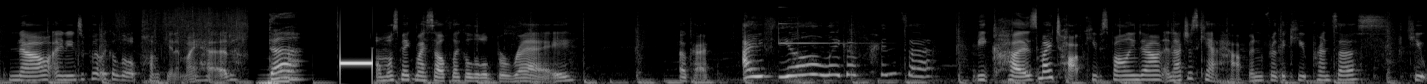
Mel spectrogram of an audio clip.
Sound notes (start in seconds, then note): 3.4 beep; 7.7 ding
